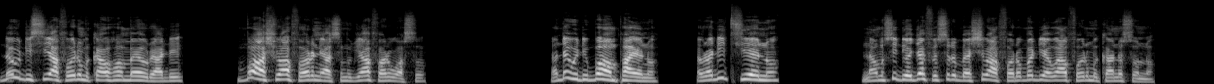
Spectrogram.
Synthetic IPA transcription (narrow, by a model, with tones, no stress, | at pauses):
da˦wi˨di˨si˦˨a˨fɔ˨˦ɾi˦mũ˨kʰa˦wɔ˦ɦɔ˦mã˦˨wu˨ɾa˨dɪ˦ | bɔ˦˨ɕɪ˦a˦fɔ˨ɾɪ˦nɪ̃˨a˨sʊ̃˨mɪ̃˨d͡ʑᶣã˦a˦fɔ˨ɾɪ˦wɔ˨sʊ˦ | nã˨da˦wi˨di˨bɔ˦ɔ˨m̩˨pʰa˦jɛ˨nʊ̃˦ | a˨u˨ɾa˨dɪ˦tʰi˨˦e˦nʊ̃˦ | nã˨mʊ̃˨sʊ˦dɪ˨ɔ˨d͡ʑɛ˦fe˨sʊ˦ɾʊ˨bɛ˨ɕɪ˦wa˨fɔ˨ɾɪ˦bɔ˦dɪ˦ɛ˨wɔ˦a˨fɔː˨˦ɾĩ˦mũ˨kʰa˦nʊ̃˦sʊ˨nʊ̃˨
